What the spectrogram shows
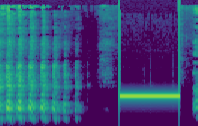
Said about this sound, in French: mais non, putain, j'allais dire on dira pas son nom. Hein ça veut dire On dira pas son nom, bah, on peut, on peut biper si tu veux.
